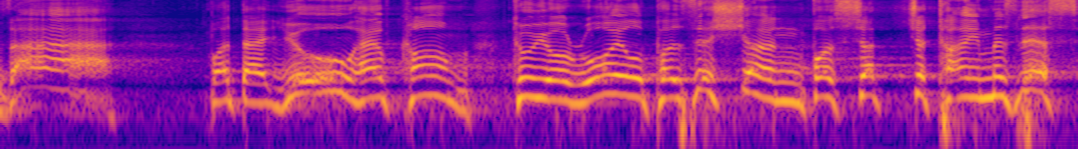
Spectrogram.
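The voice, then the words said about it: Impression of a rabbi's voice. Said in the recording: “my Mordecai impersonation? ... I've known enough rabbis.”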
